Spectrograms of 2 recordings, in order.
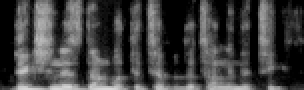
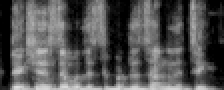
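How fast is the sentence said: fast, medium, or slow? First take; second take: medium; fast. First: The sentence is said at a medium pace. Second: The sentence is said at a fast pace. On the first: "every time you repeat the sentence, it gets faster" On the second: "it gets faster and faster"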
